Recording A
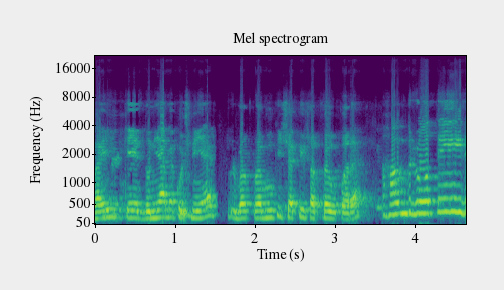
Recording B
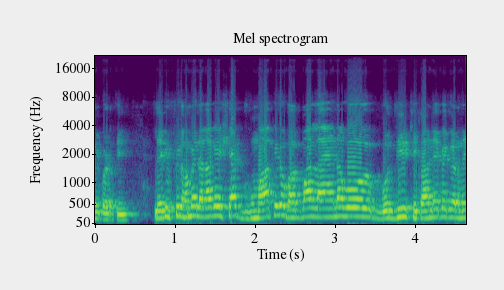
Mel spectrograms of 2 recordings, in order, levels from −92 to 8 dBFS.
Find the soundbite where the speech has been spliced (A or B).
A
